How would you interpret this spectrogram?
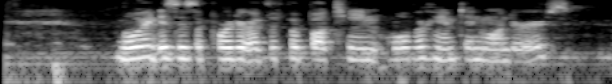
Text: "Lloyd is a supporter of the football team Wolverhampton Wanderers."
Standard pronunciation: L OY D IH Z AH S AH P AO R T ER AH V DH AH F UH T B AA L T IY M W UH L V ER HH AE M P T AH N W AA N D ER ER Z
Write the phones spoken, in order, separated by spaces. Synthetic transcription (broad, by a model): L OY D IH Z AH S AH P AO R T ER AH V DH AH F UH T B AA L T IY M W UH L V ER HH AE M P T AH N W AA N D ER ER Z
